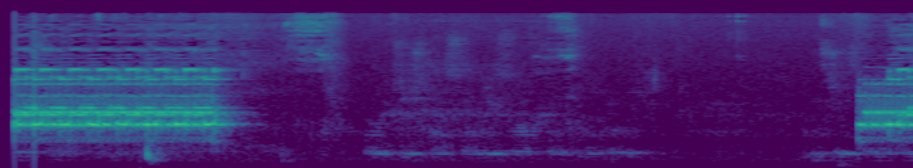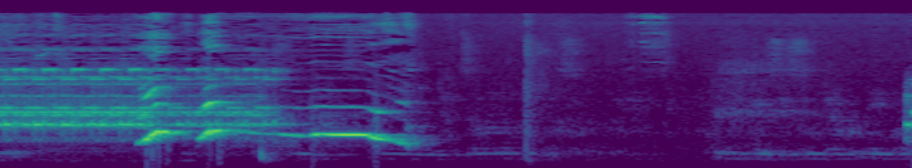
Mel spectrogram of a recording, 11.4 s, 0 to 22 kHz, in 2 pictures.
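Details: Pet dog indoors at home howling in reaction to a ringing home telephone: steady electronic ring bursts, then wavering, sliding howls dropping in pitch around 6.5–8 seconds, with soft room sounds between rings.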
